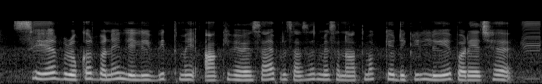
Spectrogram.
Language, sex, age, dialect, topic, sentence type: Maithili, female, 18-24, Angika, banking, statement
